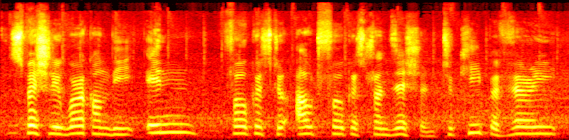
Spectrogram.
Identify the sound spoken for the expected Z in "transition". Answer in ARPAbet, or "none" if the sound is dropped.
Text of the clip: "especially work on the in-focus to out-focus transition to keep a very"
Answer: Z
